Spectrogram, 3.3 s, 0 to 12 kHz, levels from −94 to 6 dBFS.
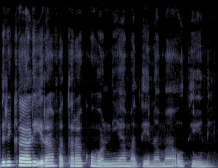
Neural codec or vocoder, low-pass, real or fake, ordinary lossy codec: none; none; real; none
